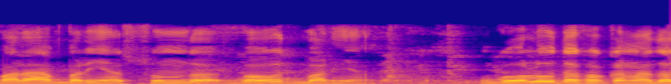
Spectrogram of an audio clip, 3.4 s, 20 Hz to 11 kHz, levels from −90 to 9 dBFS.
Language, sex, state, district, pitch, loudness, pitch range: Maithili, male, Bihar, Madhepura, 165 Hz, -13 LUFS, 135-180 Hz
